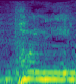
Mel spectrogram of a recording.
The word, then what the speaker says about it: Ponni: I'm Dr. Pani Arunkumar. The first name is spelled P-O-N-N-I. The last name is spelled A-R-U-N-K-U-M-A-R.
